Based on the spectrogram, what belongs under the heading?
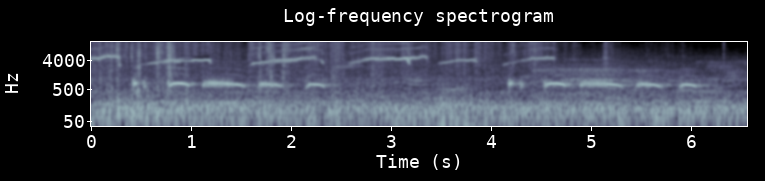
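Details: Spotted dove, a young Thai-type cage bird, cooing in two short bursts of about four soft, even notes each, separated by a pause, with frequent high rising whistles from other birds and a low hum behind.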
